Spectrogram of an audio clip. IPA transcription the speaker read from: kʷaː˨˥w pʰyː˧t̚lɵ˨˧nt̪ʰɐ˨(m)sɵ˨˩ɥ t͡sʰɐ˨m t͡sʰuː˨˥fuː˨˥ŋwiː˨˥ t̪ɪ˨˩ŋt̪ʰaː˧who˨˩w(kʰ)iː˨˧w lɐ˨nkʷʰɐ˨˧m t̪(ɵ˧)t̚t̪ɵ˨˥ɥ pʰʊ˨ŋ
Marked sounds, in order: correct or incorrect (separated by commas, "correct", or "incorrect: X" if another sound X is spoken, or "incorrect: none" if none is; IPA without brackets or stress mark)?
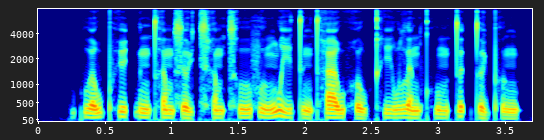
correct, correct, incorrect: ɵ˥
